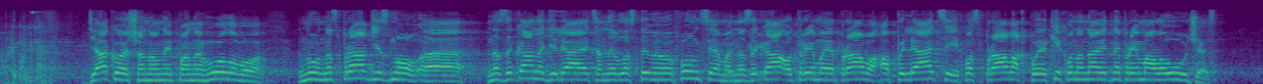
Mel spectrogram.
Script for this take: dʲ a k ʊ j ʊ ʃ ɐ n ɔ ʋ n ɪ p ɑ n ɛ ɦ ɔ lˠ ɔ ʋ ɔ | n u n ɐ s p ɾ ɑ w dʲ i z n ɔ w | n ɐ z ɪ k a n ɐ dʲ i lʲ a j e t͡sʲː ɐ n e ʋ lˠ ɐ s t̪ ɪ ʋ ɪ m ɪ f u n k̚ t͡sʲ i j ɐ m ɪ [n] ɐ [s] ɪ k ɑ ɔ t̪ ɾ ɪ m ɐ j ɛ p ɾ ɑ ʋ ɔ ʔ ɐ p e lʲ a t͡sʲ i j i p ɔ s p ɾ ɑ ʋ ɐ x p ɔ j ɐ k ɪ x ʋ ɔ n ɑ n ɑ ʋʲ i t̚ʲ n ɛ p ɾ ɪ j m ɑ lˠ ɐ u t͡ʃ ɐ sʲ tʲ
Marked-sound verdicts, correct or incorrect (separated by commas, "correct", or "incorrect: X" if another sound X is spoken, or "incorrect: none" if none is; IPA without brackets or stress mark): correct, incorrect: z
